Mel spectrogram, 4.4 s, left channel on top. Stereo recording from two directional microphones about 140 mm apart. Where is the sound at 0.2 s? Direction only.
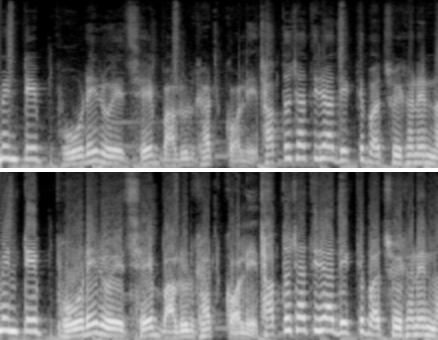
40° right (ahead or behind).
